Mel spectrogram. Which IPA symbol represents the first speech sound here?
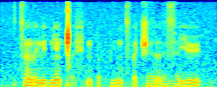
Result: t͡s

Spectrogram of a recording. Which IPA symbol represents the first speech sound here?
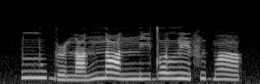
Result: lː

